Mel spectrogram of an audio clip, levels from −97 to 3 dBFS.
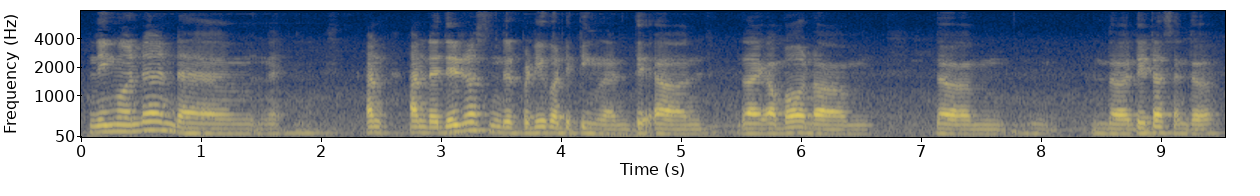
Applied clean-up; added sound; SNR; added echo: none; none; none; none.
